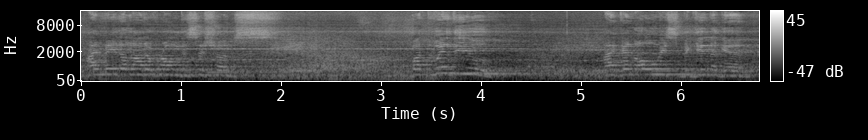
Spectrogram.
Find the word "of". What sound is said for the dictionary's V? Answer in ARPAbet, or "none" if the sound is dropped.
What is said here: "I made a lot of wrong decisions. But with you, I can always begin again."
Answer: V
